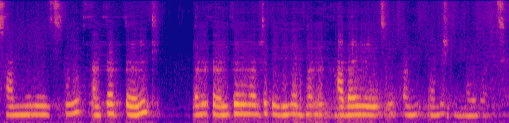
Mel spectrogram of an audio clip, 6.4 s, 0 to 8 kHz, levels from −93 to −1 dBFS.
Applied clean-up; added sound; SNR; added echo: neural separator model SepFormer DNS4.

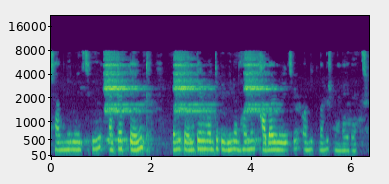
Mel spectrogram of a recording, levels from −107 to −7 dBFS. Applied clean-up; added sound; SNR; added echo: none; none; none; none.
